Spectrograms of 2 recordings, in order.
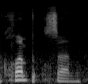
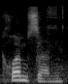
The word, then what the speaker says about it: Clemson: be the big question I can't stand when people call them clump son well that that's how you say it if anybody calls it Clemson like with a Z it sounds like a Z instead of a P they're saying it wrong if you're from here you call it Clemson it's just the way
